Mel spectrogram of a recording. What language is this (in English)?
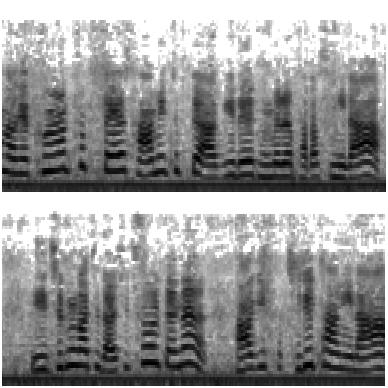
Korean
